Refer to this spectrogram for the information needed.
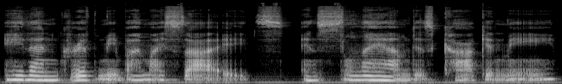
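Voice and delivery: usual speaking voice

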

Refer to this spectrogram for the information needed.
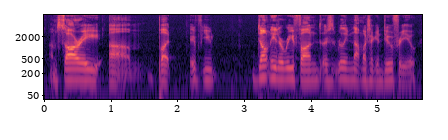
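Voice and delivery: low, soft, apologetic worker; lightly voiced nervous cashier. Cashier apologising to Karen, low and soft. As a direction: mumble an apology like a timid cashier. Employee voiced in retold story.

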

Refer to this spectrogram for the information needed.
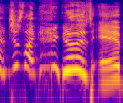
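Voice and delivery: usual speaking voice

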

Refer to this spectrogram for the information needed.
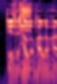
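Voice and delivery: quiet, throwaway muttered hello. Acted. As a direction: mumble it under your breath. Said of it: "I actually did".

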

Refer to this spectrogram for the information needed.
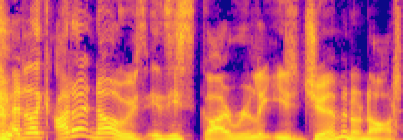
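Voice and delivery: ordinary talk, nothing marked

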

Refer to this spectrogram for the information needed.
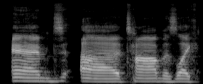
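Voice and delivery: usual speaking voice

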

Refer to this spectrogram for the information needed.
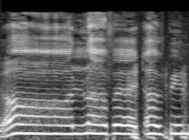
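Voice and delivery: mocking the big bald Mexican greeting them in the shop; the Mexican guy. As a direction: greet them like an overfriendly stranger walking in. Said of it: "I'm from America".

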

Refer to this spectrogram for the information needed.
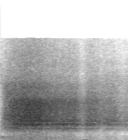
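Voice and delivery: long unvoiced shush; drawn-out "shh" to hush someone. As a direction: shush them to keep a secret. Hushing the kebab guy.

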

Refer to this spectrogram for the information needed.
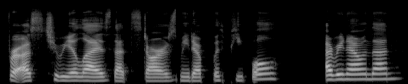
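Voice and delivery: normal talking voice

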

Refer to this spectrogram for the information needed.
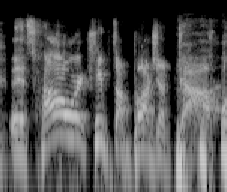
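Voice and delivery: hammed-up Scottish star's reply; Connery. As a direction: answer in a put-on burr.

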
